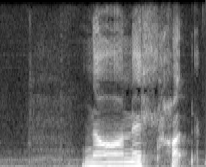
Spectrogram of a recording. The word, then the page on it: naaniLxut': Hupa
